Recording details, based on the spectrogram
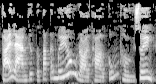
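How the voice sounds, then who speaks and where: A woman with a Southern Vietnamese accent voicing angry male ghosts of dead soldiers who possess a person and threaten in a shrill scolding way. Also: big pitch swings, fast, fairly bright tone. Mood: demanding.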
